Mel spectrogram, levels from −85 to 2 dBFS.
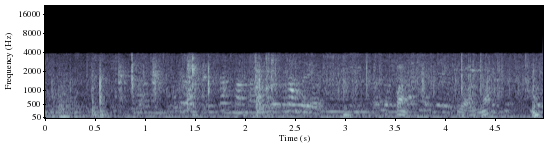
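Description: From 3.95 s to the end at 4.98 s, low bit depth with dither sets in. Only about 7 bits remain, and dither turns the rounding error into a steady, even hiss roughly 15 dB below the sound. On a spectrogram it shows as a flat noise floor up to the 4 kHz band edge.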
